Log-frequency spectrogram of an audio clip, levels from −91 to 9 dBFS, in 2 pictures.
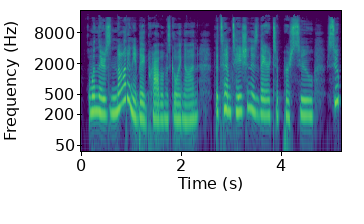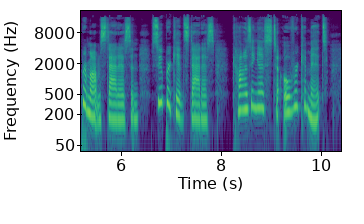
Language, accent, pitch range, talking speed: English, American, 180-225 Hz, 145 wpm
